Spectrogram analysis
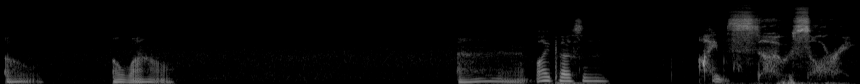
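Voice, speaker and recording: A man with a British accent playing a flirty, bashful, kindly Cupid in an intimate ASMR romance roleplay, softly spoken, stammering and flustered. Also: medium pitch, vocal fry, slight background noise, full character voice. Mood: concerned, gentle. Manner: flustered, stammering, halting, apologetic.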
